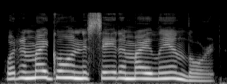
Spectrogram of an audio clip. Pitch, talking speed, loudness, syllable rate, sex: 260 Hz, 240 wpm, -12 LUFS, 4.8 syllables/s, female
